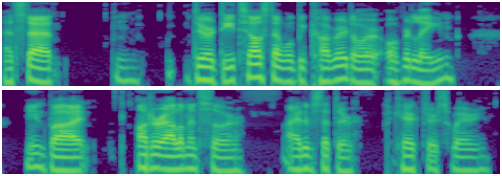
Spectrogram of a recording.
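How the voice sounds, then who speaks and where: A tired man teaching on a live tutorial stream, halting and correcting himself as he goes. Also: little pitch movement, fairly bright tone, clean tone, dry recording. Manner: halting, self-correcting, low-energy. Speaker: streamer teaching 3D character software.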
